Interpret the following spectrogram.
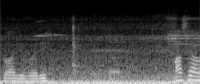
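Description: Steady low rumble of a car engine running, heard from inside the cabin with the window down, with one sharp click about three quarters of a second in. A man's voice talks briefly at the start and again near the end.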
